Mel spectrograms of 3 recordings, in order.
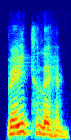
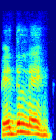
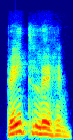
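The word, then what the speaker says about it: בית לחם: 여러분 잘 아시는 베이틀레헴, 베들레헴 잘못된 발음인데 사실은 베이틀레헴 빵집이라는 뜻이에요.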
